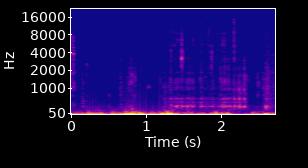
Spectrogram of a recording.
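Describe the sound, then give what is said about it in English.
Water sprays from a sprayer pressurized with a bike pump: after a moment of low rumble and drips, a steady hissing spray starts and splashes continuously to the end, with no talking. “This plugs in, and then you've got pressurized water.”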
